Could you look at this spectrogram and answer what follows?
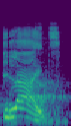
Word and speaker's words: delight: Now you have the word delight. Delight. Light is higher, longer than D.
